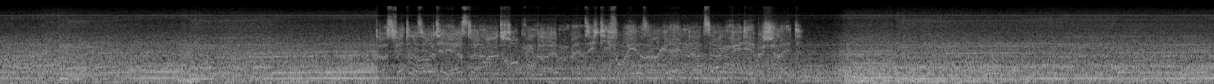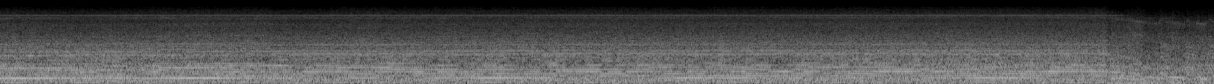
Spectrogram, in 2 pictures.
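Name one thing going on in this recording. A Formula One car engine screams at high revs, shifting up through the gears.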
